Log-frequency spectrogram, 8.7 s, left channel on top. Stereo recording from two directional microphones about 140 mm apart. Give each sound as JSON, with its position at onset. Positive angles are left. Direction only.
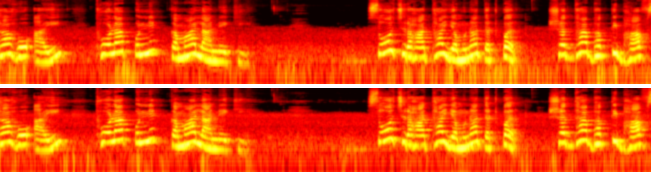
{"t": 0.0, "sound": "a woman's voice", "side_deg": 65}
{"t": 5.0, "sound": "a woman's voice", "side_deg": 65}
